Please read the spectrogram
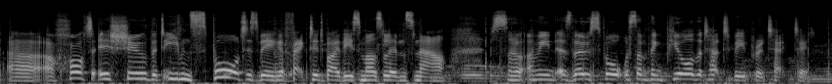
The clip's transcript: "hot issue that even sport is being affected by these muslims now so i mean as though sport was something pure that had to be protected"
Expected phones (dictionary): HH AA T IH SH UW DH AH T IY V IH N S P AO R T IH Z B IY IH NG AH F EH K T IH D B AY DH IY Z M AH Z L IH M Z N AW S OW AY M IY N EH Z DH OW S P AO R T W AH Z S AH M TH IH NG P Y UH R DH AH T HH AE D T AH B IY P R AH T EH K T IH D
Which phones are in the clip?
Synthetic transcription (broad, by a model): HH AA T IH SH UW DH AH T IY V IH N S P AO R T IH Z B IY IH NG AH F EH K T IH D B AY DH IY Z M AH Z L IH M Z N AW S OW AY M IY N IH Z DH OW S P AO R T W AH S AH M TH IH NG P Y UH R DH AH T HH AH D T AH B IY P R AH T EH K T IH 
